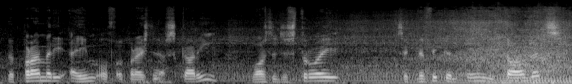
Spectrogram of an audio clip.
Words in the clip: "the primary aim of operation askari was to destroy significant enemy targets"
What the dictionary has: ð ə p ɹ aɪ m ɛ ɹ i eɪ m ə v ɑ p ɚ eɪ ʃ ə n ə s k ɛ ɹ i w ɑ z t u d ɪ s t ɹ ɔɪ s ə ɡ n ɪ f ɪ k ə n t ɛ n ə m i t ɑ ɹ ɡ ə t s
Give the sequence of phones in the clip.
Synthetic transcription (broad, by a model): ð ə p ɹ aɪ m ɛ ɹ i eɪ m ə f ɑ p ɚ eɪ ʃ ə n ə s k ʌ ɹ i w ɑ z t u d ɪ s t ɹ ɔɪ s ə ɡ n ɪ f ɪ k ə n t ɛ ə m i t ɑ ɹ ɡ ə t s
